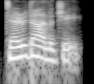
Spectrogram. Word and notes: Pteridology: Indian

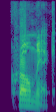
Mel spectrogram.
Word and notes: chromic: American English

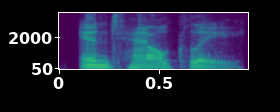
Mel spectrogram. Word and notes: antalkali: American English

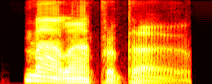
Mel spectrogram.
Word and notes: malapropos: British English

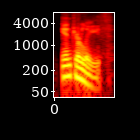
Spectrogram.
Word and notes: interleaf: American English

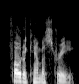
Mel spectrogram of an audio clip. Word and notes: Photochemistry: American English

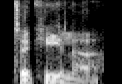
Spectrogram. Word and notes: tequila: British English

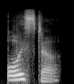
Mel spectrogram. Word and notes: oyster: Indian

